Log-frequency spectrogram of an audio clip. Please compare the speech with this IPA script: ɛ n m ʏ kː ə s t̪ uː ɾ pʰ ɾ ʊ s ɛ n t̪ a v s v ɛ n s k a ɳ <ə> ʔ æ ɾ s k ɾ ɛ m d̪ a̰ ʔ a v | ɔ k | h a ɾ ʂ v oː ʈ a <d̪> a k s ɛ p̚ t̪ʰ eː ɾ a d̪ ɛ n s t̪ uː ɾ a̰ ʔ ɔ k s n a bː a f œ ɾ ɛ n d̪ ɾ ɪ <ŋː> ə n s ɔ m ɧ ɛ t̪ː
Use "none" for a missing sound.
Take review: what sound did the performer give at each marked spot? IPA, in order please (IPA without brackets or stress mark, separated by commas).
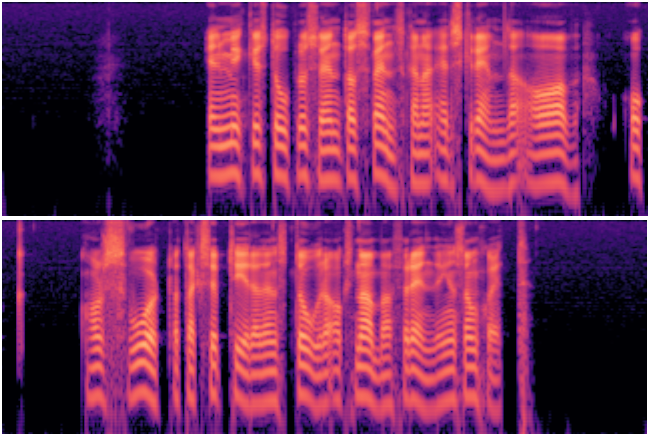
a, t̪, ŋ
